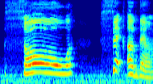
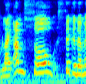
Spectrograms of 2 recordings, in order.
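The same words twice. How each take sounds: First: Drawn-out disgust. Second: Said in the usual way. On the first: Real, not acted. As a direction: drag it out, fed up. Rant about stylists, repeated phrase.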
